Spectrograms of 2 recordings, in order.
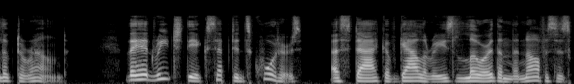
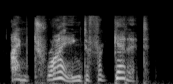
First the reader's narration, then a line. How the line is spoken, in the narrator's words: Egwene said fiercely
